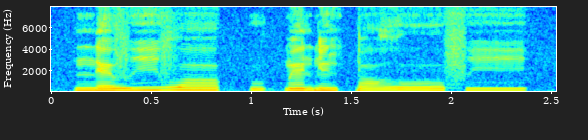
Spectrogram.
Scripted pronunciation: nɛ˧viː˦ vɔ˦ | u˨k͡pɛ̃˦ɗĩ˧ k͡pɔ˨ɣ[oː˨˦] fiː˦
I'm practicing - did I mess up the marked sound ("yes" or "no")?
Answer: no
